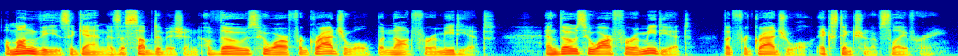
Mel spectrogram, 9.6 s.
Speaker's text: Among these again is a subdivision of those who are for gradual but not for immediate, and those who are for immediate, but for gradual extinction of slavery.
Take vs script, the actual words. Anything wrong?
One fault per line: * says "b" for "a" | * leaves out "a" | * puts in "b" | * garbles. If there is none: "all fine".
all fine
